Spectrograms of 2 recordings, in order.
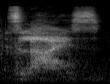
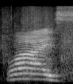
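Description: First: Whispered under her breath; whispering. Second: Loud, frustrated outburst. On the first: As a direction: hush it to a whisper. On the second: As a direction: declare it loudly in frustration. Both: Real, not acted. Frustrated at packaging that won't tear.

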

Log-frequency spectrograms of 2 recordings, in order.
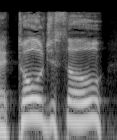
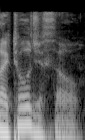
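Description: First: "I told you so" lifted high, left hanging; quoted catchphrase. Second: "I told you so" said low and falling; dropped-down admission. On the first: Quoting the phrase before owning it. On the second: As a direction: drop "I told you so" low, as a final verdict. Owns the phrase just quoted. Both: Shown as a demonstration.

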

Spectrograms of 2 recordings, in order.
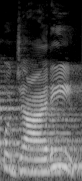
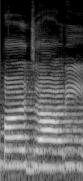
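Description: First: पुजारी said pu-jaa-ri; the right form पुजारी; corrected word. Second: पजारी said pa-jaa-ri, louder; the mistaken पजारी, stressed; wrong form. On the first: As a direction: give पुजारी a clear short u. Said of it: "क्या होता है". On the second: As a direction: read पजारी without the u sound. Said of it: "पजारी नहीं होता". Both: Shown as a demonstration.

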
